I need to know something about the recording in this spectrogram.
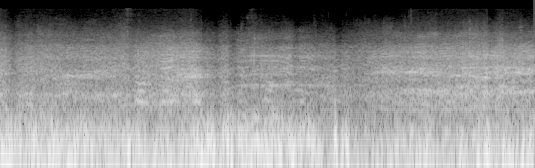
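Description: Low, irregular wind rumble on the microphone at a football ground, over a crowd's murmur with scattered voices and shouts.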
